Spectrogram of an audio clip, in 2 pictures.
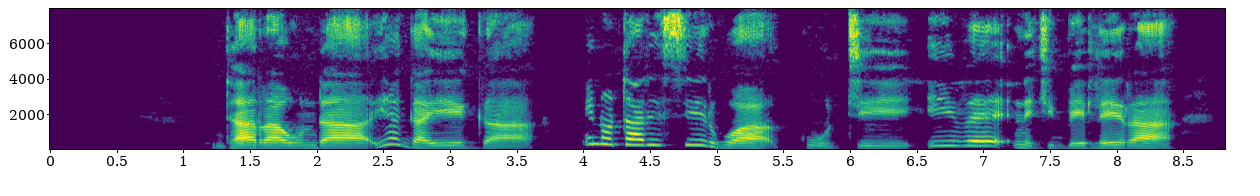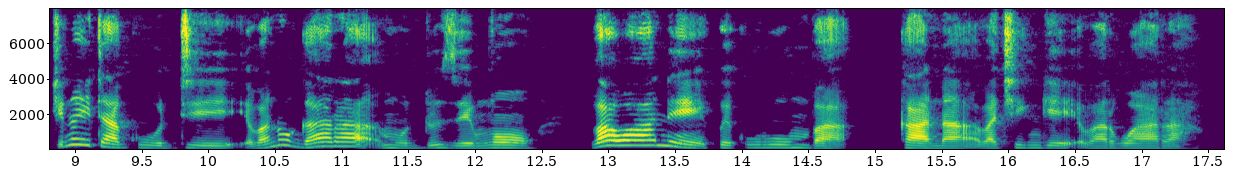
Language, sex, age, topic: Ndau, female, 36-49, health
